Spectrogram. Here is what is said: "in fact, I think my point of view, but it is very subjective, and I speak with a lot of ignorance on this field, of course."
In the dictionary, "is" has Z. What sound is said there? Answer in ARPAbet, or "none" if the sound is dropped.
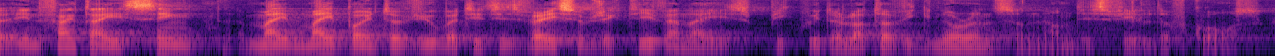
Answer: Z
